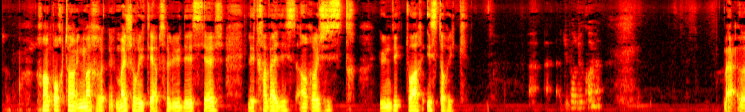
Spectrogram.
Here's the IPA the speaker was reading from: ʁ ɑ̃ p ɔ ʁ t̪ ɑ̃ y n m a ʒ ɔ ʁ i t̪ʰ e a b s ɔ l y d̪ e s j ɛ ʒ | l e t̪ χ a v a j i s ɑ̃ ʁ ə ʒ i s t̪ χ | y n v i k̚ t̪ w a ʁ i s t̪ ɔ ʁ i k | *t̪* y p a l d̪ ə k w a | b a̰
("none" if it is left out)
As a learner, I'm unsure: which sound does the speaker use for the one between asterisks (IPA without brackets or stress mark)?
t̪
